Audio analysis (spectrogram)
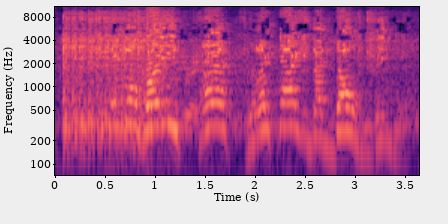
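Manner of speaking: loud, high mocking yell; gloating shout. Real, not acted. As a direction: crow over the kill at the top of your voice. Taunting a killed camper.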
